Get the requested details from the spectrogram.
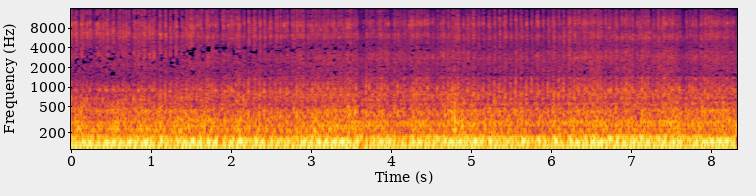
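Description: A race car engine rumbles loudly at a steady idle.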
